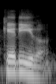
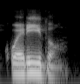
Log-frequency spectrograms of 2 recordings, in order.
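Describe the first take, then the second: First: The u after the q is silent. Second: The u after the q is sounded. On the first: The speaker calls it right. "Tú dices" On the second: The speaker calls it wrong. "no ... ni querido"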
